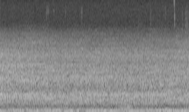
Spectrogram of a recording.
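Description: A heavy airliner lifting off at O'Hare Airport, a loud steady jet engine roar holding close and unbroken throughout, with no talk.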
